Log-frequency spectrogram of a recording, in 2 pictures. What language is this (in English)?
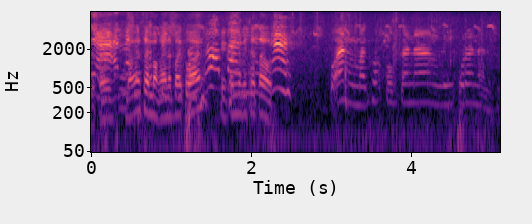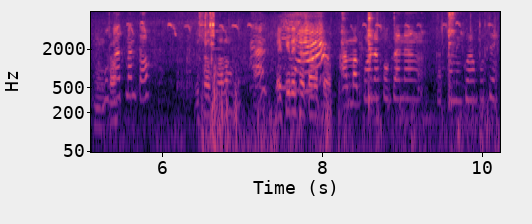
Filipino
